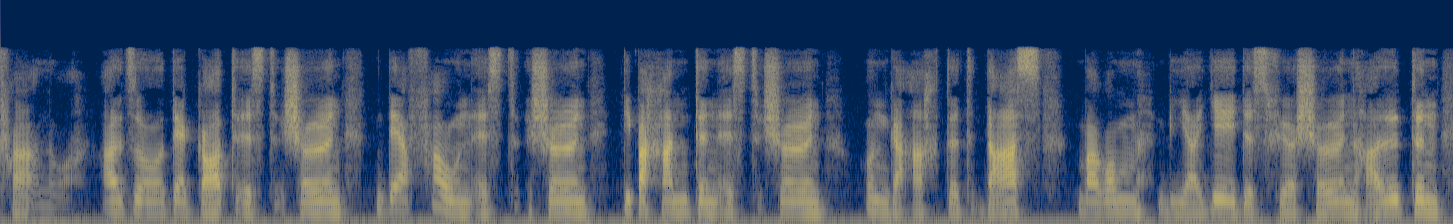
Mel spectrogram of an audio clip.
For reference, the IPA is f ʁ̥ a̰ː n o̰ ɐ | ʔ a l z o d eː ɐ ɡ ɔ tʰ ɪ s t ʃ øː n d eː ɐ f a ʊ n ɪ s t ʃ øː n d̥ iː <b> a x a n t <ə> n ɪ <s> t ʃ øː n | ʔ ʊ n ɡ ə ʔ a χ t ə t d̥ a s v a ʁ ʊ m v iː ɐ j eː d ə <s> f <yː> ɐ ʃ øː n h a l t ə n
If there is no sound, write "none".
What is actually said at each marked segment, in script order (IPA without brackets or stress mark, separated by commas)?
b, ə, s, s, yː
